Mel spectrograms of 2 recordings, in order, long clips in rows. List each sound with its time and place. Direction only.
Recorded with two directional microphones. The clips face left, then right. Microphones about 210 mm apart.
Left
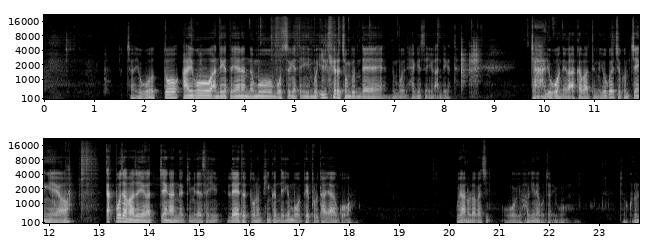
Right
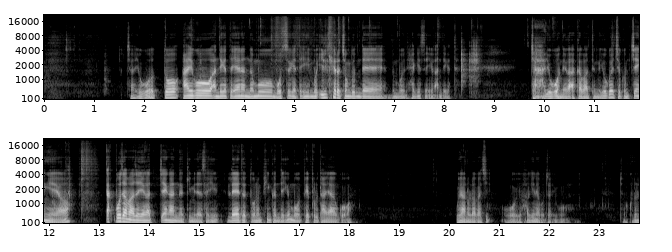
0.1 s a sound: 35° right (ahead or behind)
1.6 s speech: 30° right (ahead or behind)
8.8 s a sound: 35° right (ahead or behind)
9.7 s speech: 30° right (ahead or behind)
20.1 s speech: 25° right (ahead or behind)
23.4 s speech: 25° right (ahead or behind)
